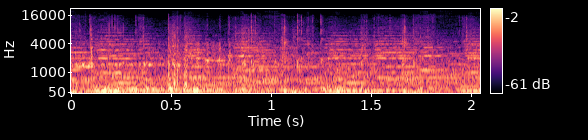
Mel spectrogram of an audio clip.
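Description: A horse in The Legend of Zelda: Breath of the Wild gallops with quick, continuous hoofbeats under a dense layer of game music and ambient sound.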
